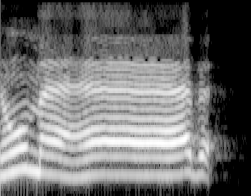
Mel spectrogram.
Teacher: مهاب ليست هاء وليست همزة، إنما هو تسهيل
